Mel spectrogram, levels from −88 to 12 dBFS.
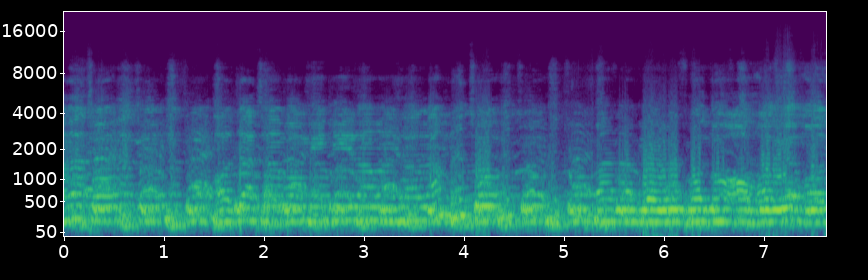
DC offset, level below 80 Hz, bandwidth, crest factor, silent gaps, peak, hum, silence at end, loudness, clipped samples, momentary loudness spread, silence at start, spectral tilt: under 0.1%; -48 dBFS; 7.6 kHz; 8 dB; none; -4 dBFS; none; 0 s; -13 LUFS; under 0.1%; 5 LU; 0 s; -9.5 dB/octave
